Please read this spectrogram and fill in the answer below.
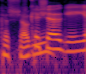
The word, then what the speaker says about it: Khashoggi: So I think you guys also touched on this last Thursday, but Saudi journalist Jamal Khashoggi, did I say that right? Khashoggi, yes.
